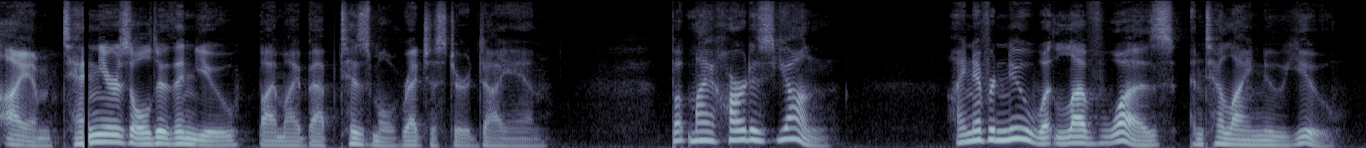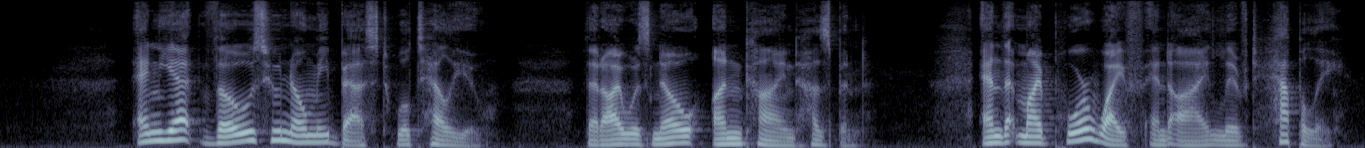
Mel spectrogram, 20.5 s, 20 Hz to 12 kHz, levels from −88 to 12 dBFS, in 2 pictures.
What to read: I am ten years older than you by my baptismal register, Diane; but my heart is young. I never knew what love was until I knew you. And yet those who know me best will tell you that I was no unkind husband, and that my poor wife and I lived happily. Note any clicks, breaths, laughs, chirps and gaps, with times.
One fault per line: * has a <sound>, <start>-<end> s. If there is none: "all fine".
* has a dropout, 0.6-0.7 s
